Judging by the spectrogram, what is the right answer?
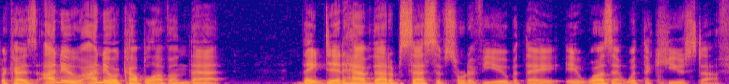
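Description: In a very clean recording with a silent background, a man speaks at a medium pitch and moderate pace with ordinary pitch variation. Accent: Southern US. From US South, Tennessee. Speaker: podcast host. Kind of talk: casual chat.

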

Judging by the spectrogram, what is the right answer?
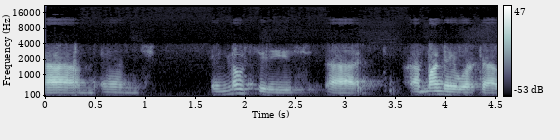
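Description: In an American accent, a man with a plain, everyday voice speaks at a medium pitch with ordinary pitch variation. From Massachusetts. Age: 20s. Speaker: medical student, fitness group co-founder. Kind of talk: casual interview.

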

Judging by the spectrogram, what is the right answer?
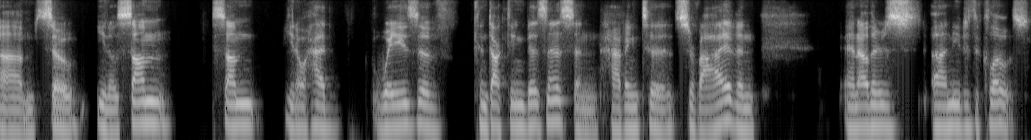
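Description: A man with an American accent speaks at a fairly slow pace in a medium pitch, with monotone, flat intonation and very even loudness against a quiet background. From eastern Pennsylvania. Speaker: photographer. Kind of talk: casual chat.

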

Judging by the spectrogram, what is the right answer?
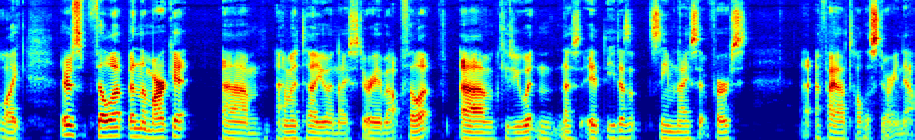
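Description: The speaker has an American accent and a bright, sharp tone. Delivery is fairly quick, with fairly even intonation. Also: man, fairly low pitch for a man. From US South, East Tennessee (Oak Ridge). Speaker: photographer. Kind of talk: casual chat.

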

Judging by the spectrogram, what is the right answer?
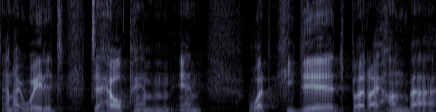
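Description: The intonation remains fairly even. The text is read aloud in a natural voice.

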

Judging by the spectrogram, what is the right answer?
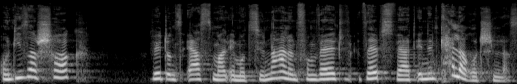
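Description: This woman speaks at a moderate pace in a high pitch with lively intonation. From Kenya and Germany, several countries. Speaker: coach and keynote speaker. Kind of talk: keynote talk.

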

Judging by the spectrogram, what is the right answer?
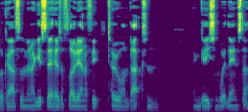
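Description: A man with a New Zealand accent speaks at a very deep, low pitch. His delivery is fairly quick, with monotone, flat intonation. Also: very clean recording, silent background. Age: 30s. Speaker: podcast host. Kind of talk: casual interview; scripted introduction.

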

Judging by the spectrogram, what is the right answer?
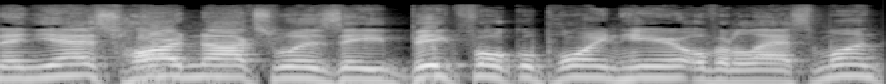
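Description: A bright, sharp tone comes through, with ordinary pitch variation. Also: man. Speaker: sports podcast host. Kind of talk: sports talk monologue, solo podcast commentary. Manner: fast-paced, rapid-fire; energetic, opinionated.

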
